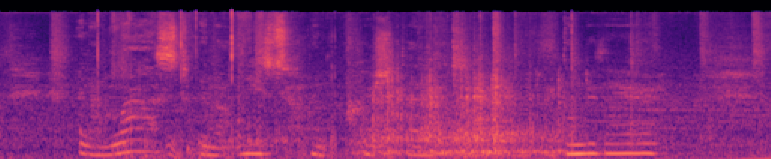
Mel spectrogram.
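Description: A person's voice talking quietly and indistinctly, with rustling handling noise about three seconds in.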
